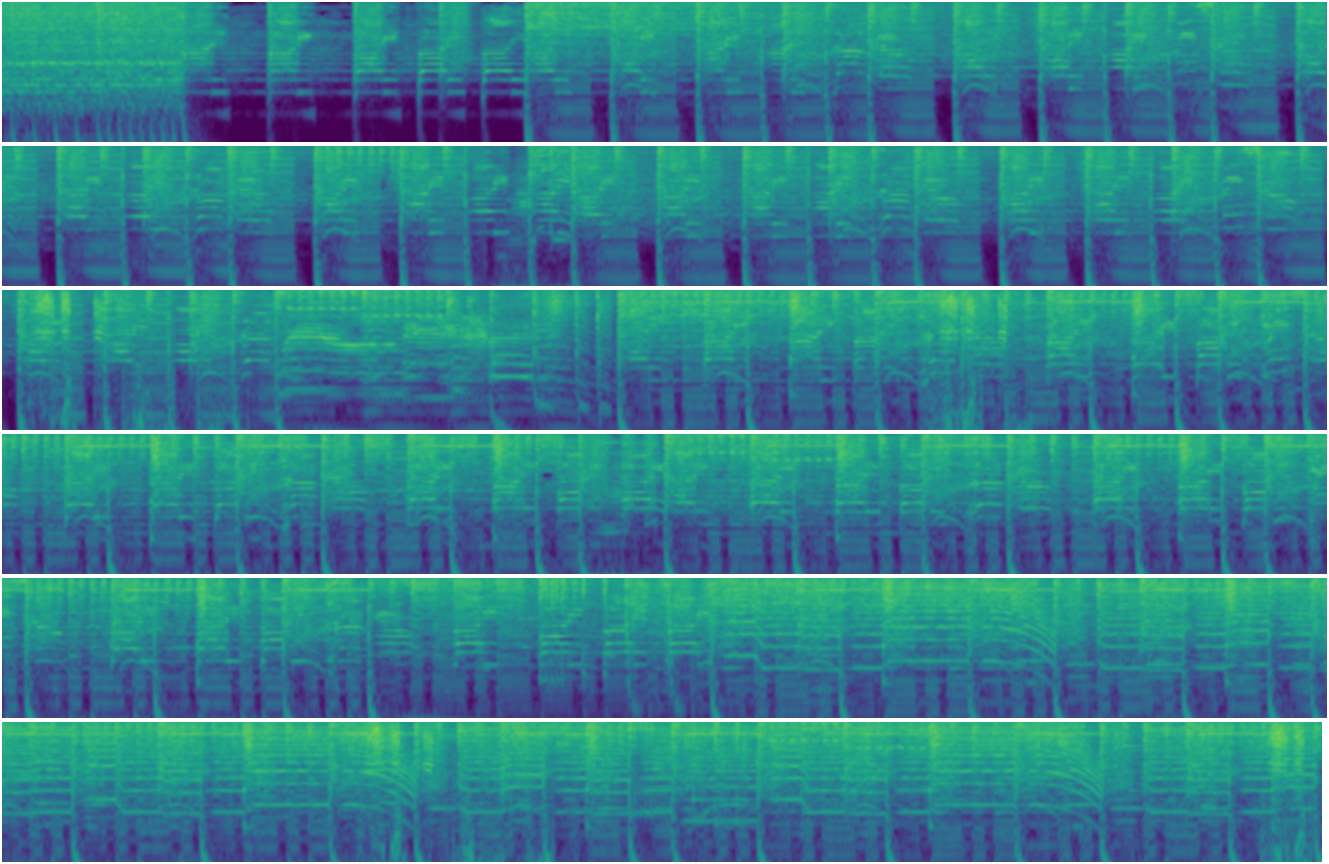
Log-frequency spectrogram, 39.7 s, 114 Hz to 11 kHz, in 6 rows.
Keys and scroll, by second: 5.5 space, 7.6 space, 12.7 space, 16.5 Return, 29.8 ctrl+t, 31.5-33.5 typing.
